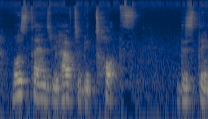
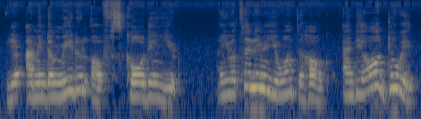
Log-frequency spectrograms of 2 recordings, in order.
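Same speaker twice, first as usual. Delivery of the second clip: normal talking voice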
